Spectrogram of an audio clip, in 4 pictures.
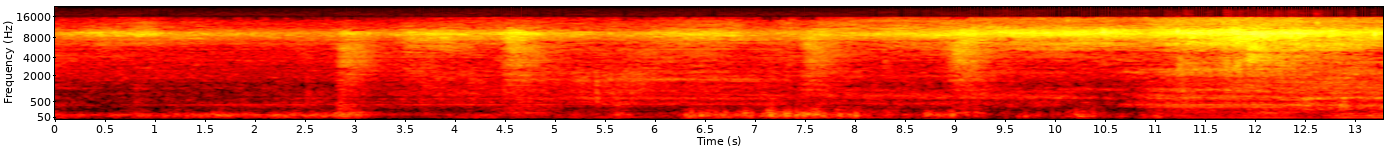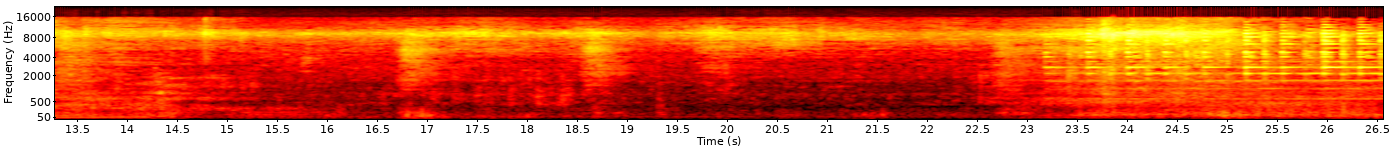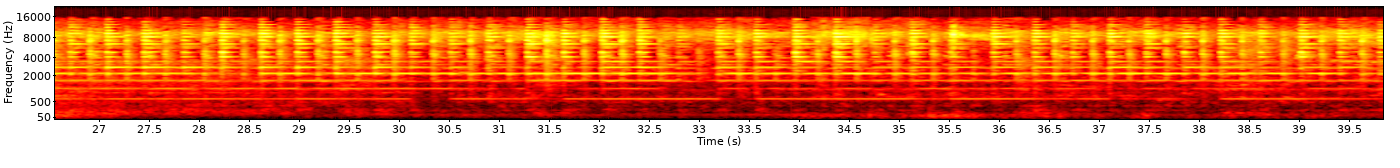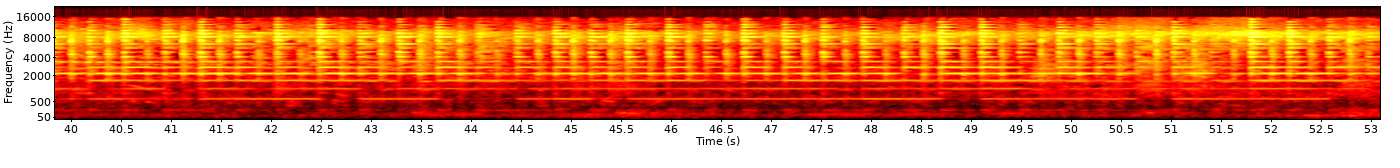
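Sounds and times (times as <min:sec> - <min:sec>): train passing: 0:00.0 - 0:53.0
level crossing bell ringing: 0:23.0 - 0:53.0.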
